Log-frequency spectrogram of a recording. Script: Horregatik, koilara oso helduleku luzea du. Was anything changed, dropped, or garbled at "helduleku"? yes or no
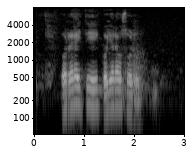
yes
